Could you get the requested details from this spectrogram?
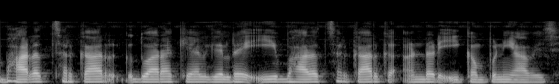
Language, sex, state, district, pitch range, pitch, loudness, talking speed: Maithili, male, Bihar, Darbhanga, 115-125 Hz, 120 Hz, -22 LUFS, 160 wpm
